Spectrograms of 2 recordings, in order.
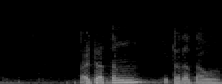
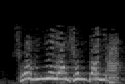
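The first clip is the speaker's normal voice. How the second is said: high, loud mock shout; husband bursting out in anger; 10 dB louder than usual. Preacher retelling the furious husband, loud high shout.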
